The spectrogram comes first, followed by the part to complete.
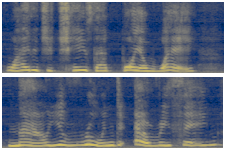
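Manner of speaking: high, loud, upset scolding; angry girl. A narrator's reading. Lucille scolding the girls for ruining everything, angry. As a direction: blame them furiously. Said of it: "very angry".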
